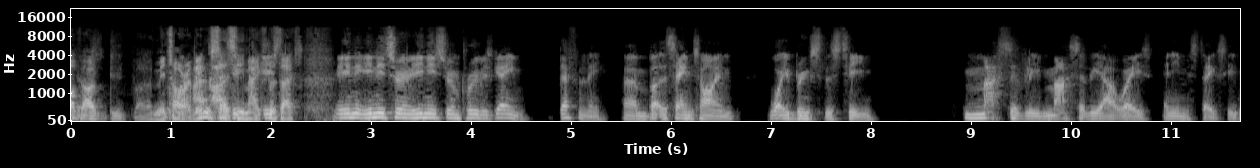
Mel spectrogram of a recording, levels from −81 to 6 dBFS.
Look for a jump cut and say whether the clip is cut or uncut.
uncut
